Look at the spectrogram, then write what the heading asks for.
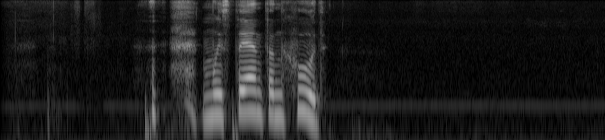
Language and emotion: Russian, positive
